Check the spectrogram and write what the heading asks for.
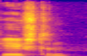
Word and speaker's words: Euston: Euston? – Yep, Euston.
